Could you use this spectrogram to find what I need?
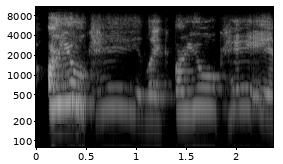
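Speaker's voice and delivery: high-pitched mock-alarmed check on someone. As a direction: imitate someone urgently trying to rouse a sleeper. Lady shakes the sleeper awake.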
